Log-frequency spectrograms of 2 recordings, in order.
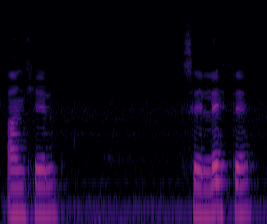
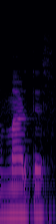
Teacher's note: Después tenemos llanos o graves. La sílaba tónica es la penúltima, ángel celeste.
